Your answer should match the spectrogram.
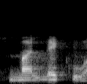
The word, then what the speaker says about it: Maleku: Maleku, I'll spell it for you. M-A-L-E-K-U, Maleku.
